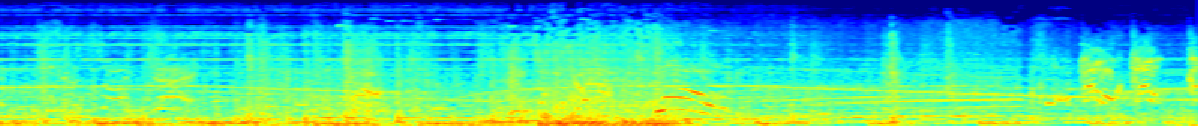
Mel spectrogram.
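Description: A getaway car speeds off after a bank heist in GTA Online, its engine revving loudly with long, sweeping tire squeals and skids over constant traffic and game noise, and a brief crash-like knock.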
